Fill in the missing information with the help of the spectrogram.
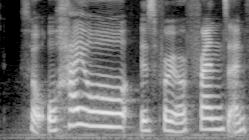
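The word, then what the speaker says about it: おはよう: Ohayo. One more time. Ohayo. So these two O's at the end are a way of showing that the sound is extra long here, the O sound.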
